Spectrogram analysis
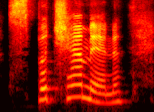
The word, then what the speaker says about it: Spaceman: Rock Dr Leo Spaceman who pronounces his last name spechamin is played by what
